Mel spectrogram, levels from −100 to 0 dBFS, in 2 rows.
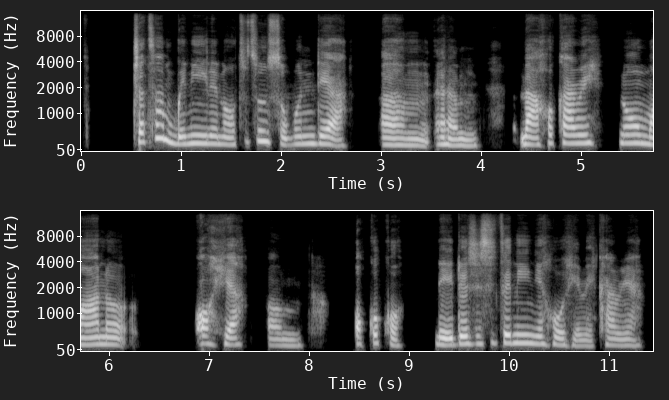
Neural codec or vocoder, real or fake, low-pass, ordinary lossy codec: codec, 44.1 kHz, 7.8 kbps, Pupu-Codec; fake; 14.4 kHz; none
